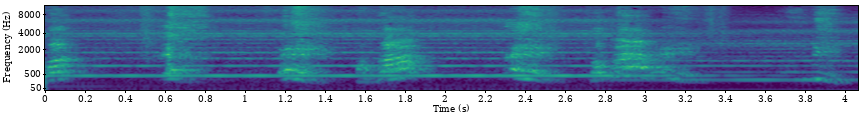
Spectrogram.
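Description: A man wailing and sobbing in short cries about every half second, each falling in pitch, over background music of sustained held notes.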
